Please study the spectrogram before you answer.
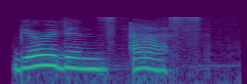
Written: buridans ass

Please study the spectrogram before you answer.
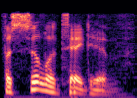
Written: facilitative

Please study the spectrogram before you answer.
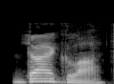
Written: diglottic

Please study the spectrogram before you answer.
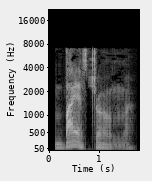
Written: biostrome

